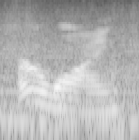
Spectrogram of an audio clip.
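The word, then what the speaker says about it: Perwin: Pure perine I believe is how you say it. P E R W I N. Per wine.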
